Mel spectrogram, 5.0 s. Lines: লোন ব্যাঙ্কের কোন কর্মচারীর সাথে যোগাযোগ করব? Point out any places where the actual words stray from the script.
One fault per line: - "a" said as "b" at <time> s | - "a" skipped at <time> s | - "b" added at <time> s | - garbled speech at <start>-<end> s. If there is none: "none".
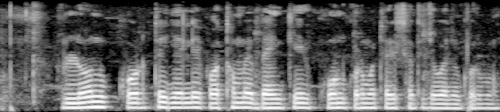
- "করতে গেলে প্রথমে" added at 1.2 s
